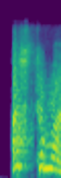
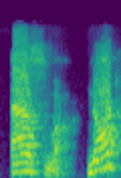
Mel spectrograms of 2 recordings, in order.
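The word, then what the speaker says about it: asthma: सो पहला हमारा था होटल, दूसरा है एस्मा, अस्थमा नहीं। तो मेरे ख्याल से नॉर्मली ज्यादातर लोग इसको अस्थमा ही बोलते थे ना। यस सर। बट the real pronunciation of this एस्मा, नॉट अस्थमा।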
